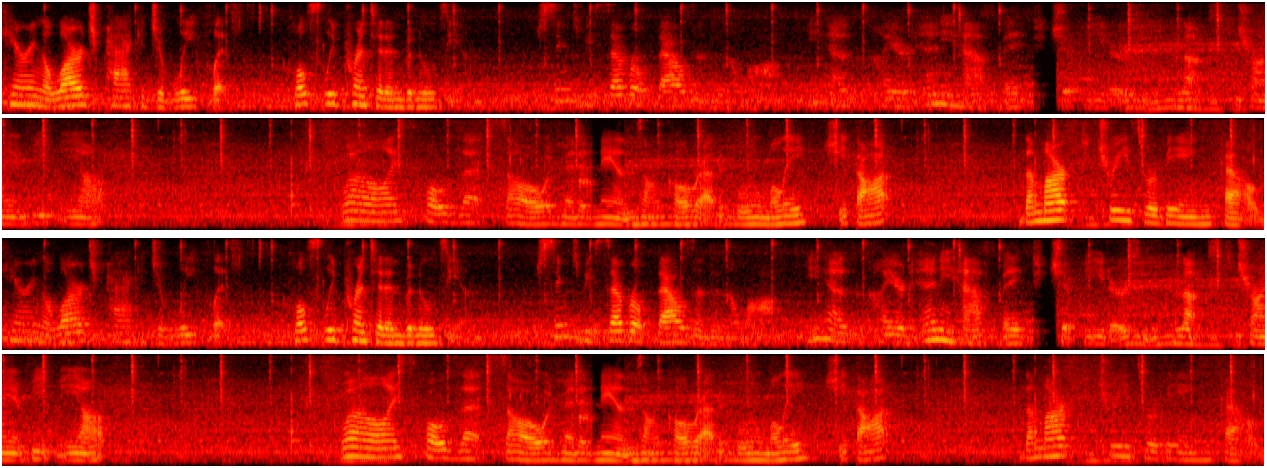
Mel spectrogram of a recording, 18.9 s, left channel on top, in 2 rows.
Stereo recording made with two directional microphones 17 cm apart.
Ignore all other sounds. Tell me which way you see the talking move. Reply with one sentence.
In this clip you hear the talking move from left to right and back again.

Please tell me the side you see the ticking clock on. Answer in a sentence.
You can hear the ticking clock in the centre.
